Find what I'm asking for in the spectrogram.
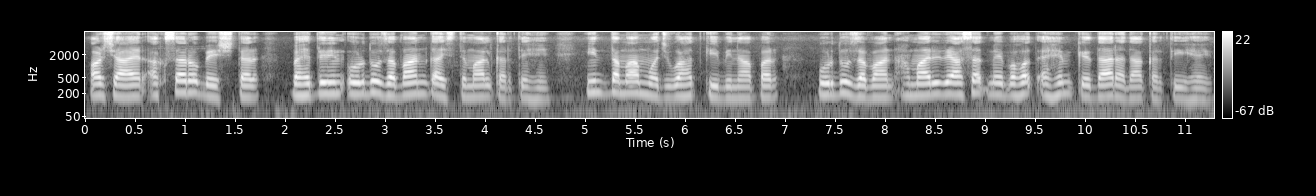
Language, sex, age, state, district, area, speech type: Urdu, male, 18-30, Maharashtra, Nashik, rural, spontaneous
